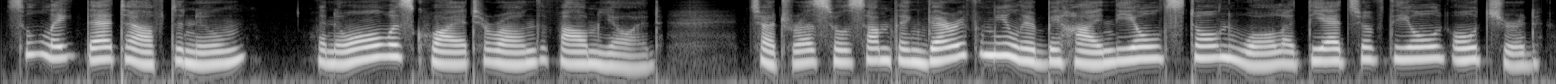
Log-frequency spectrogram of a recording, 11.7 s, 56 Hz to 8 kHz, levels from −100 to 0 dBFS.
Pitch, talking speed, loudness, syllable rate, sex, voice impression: 220 Hz, 145 wpm, -19 LUFS, 4.1 syllables/s, female, very feminine, very middle-aged, very thin, slightly relaxed, weak, slightly bright, very soft, clear, fluent, slightly raspy, cute, intellectual, refreshing, very sincere, very calm, very friendly, very reassuring, very unique, very elegant, very sweet, lively, very kind, very modest, very light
